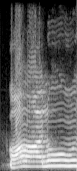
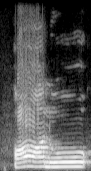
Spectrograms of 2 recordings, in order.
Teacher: काफ को मोटा करके पढ़ेंगे, और यहाँ वाव मद्दा है, एक अलिफ के बराबर खींच करके पढ़ेंगे।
